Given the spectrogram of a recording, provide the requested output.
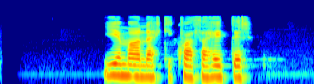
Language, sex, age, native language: Icelandic, female, 11, Icelandic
